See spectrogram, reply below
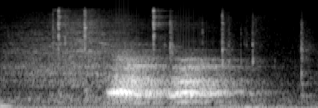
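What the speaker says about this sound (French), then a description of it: "Il y a mon petit chien qui est pas content, il a pas ce qu'il veut." A small, unhappy dog lets out a short whiny bark or two, close indoors, over a low steady hum.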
